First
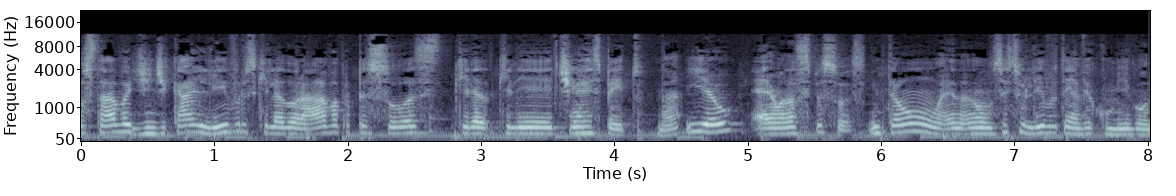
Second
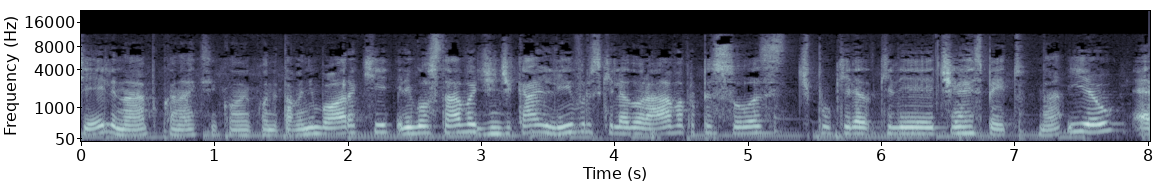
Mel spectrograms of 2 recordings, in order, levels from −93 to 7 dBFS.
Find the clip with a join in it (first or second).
first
